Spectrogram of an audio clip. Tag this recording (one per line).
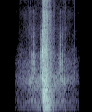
car
Door
pickup
Transport
Truck
Vehicle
